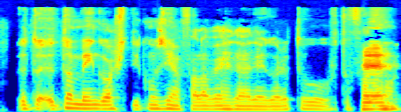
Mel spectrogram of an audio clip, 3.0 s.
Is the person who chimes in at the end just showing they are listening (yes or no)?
yes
